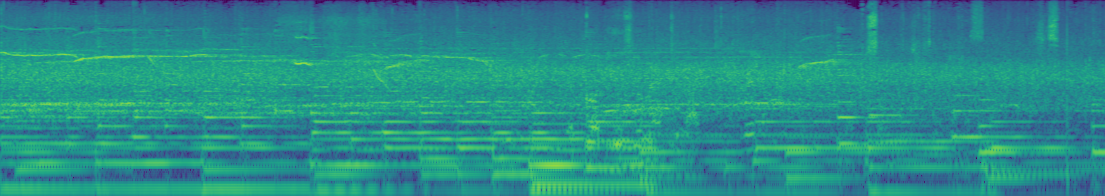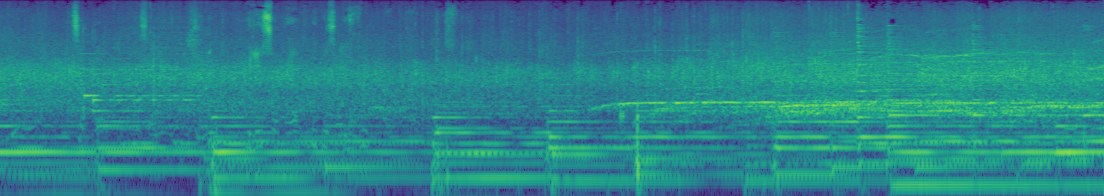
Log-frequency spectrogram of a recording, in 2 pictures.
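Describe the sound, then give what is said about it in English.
Audience applause welcomes a speaker to the stage at a church event in Barcelona: dense, continuous clapping holds steady throughout, mixed with sustained musical tones and voices. “Let's put our hands together as we welcome him, Barcelona.”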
